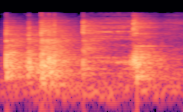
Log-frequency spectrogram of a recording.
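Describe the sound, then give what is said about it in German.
Two metal frying pans clank down onto a stove in a few sharp knocks, with broad ringing clatter between the hits, loud and without any talking; one pan is for aglio olio and the other for frying zucchini slices. “Dann zwei Pfannen, einmal für unsere Aliolio und zum zweiten die Pfanne zum Raus Frittieren unserer”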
